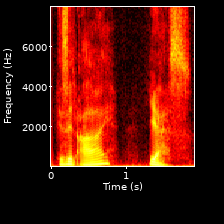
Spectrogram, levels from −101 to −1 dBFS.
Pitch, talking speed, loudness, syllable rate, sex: 120 Hz, 125 wpm, -18 LUFS, 3.1 syllables/s, male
